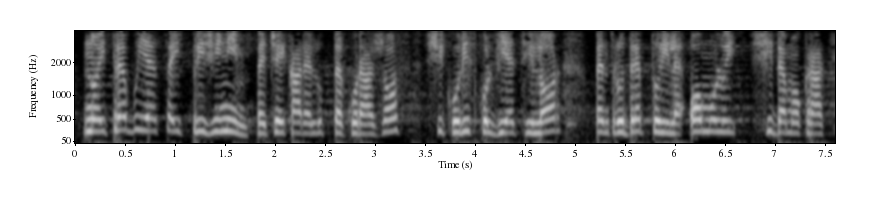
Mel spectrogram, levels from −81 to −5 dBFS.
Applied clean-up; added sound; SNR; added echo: none; none; none; none.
